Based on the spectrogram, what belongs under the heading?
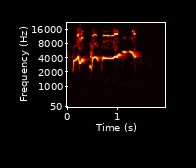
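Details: Short phrase from an Oriental magpie-robin singing in a forest voice to gather its flock: a few quick twittered notes lead into one long, steady whistle that rises at the end.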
